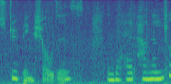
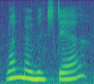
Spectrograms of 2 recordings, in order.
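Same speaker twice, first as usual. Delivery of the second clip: loud call through the door; mother calling loudly to her daughter at the door; 3 semitones higher, 9 dB louder than usual. A narrator's reading. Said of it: "she called".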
